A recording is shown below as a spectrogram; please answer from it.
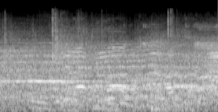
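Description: A volleyball bouncing on a hard sports-hall floor, two sharp bounces about a second apart, over the voices of players and spectators in the hall.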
